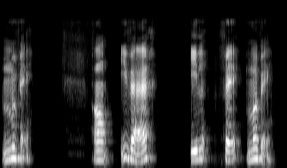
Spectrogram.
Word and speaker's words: mauvais: And then mauvais, again, we don't pronounce that consonant at the end. We don't pronounce the S. We just say il fait mauvais.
